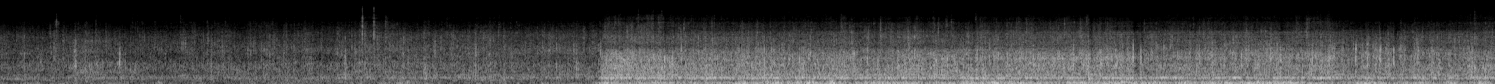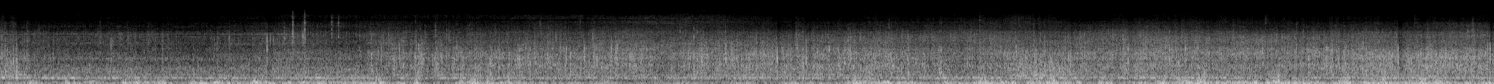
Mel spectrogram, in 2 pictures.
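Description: Mountain bike rolling fast along a gravel road: tyres crunching on loose gravel and wind buffeting the microphone, with a steady hum underneath. It jumps sharply louder about six seconds in.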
